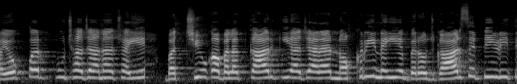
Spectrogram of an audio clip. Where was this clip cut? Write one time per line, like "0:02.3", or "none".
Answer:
0:01.5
